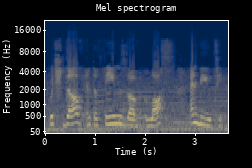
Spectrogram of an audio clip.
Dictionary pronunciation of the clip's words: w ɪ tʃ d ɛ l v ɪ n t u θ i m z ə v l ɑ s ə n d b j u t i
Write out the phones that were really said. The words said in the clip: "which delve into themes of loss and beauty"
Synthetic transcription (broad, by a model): w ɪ tʃ d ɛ l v ɪ n t u θ i m z ə v l ɑ s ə n b j u t i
